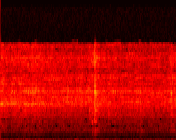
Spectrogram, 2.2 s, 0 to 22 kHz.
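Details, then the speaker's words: MSR WhisperLite Internationale 600 stove just shut off at the dial: soft steady hiss with faint crackle and sizzle as leftover fuel burns out of the lines; normal burn-off. "shuts it off there it is and you can start to hear the hissing and the burning is a fuels burned out of the lines"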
